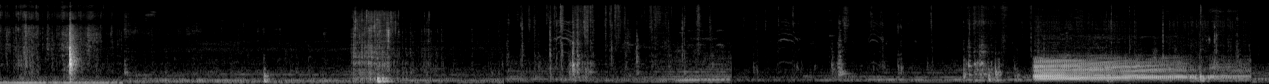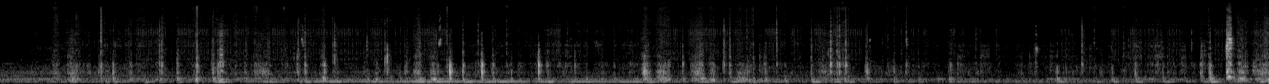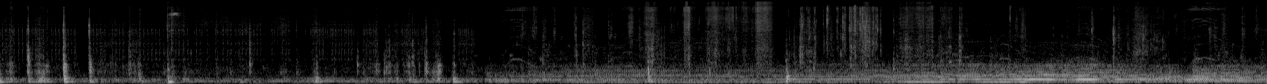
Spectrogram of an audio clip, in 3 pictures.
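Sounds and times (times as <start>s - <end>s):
small items tapping and scraping: 31.0s - 35.7s.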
